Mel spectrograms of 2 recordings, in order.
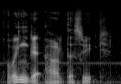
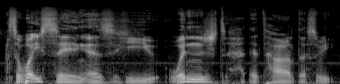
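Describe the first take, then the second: First: "winged" with a hard g, like a bird's wing; "winged" rhymes with ringed. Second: "whinged" as in complaining. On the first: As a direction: say "winged" as in flying. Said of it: "Is winged right?". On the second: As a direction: say "whinged" like whining. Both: Shown as a demonstration.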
